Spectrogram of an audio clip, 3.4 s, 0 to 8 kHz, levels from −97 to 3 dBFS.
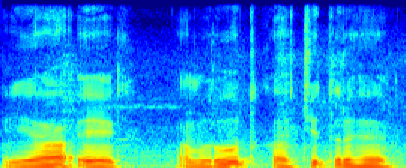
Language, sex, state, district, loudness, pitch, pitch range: Hindi, male, Jharkhand, Ranchi, -18 LUFS, 105 Hz, 95-110 Hz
